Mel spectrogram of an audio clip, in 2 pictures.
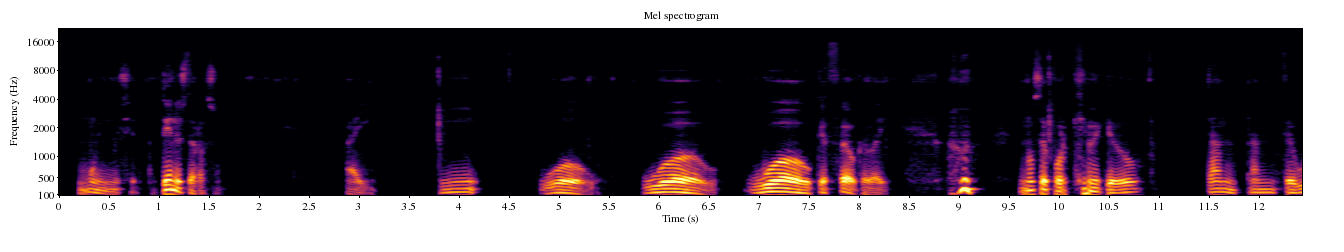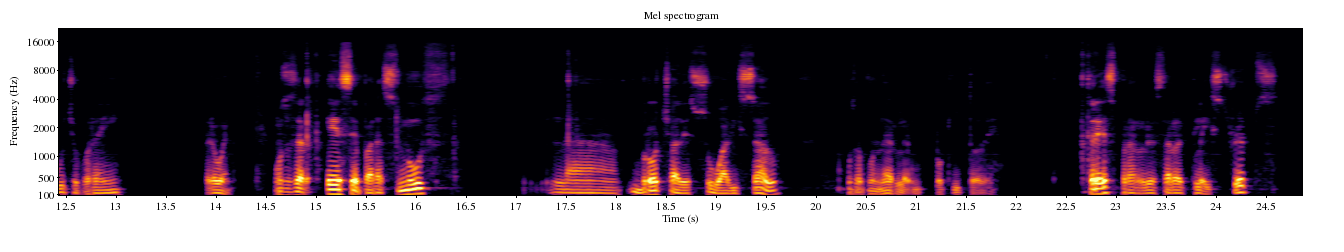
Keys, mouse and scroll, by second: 1.1 shift+middle click, 1.6-3.9 shift+drag, 3.9 middle click, 4.5 middle click, 5.0 scroll up 1, 5.2 shift+middle click, 6.2-9.9 shift+drag, 10.0 middle click, 10.7 middle click, 11.3 shift+middle click, 11.9 shift+middle click, 12.9-15.3 shift+middle drag, 16.2 s, 16.5 middle click, 17.6 shift+middle click, 18.8 f, 19.4 click, 20.0-21.1 drag, 21.7 click, 22.1-23.4 middle drag, 23.9 3, 24.3 middle click.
